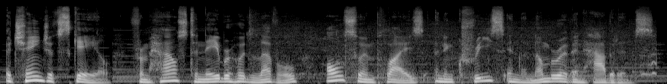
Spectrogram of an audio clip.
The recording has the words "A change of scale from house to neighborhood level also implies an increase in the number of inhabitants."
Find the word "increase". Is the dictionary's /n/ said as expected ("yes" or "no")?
yes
